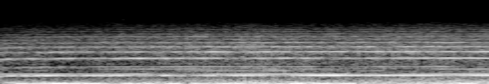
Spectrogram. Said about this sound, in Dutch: Om half zeven ochtends dacht ik het geluid van een stoomfluit te horen. Ik durfde dit niet met zekerheid te zeggen, maar ik wist wel dat de arbeiders van het walvisstation rond die tijd gewekt zouden worden. Het geluid blijkt geen inbeelding.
